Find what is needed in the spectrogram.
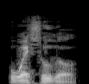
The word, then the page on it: huesudo: espagnol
